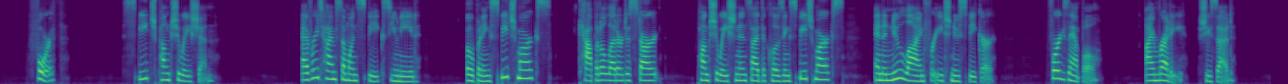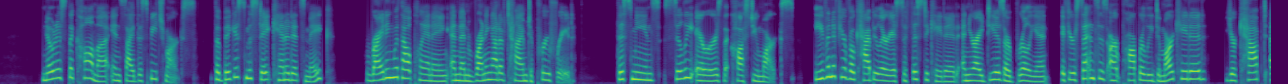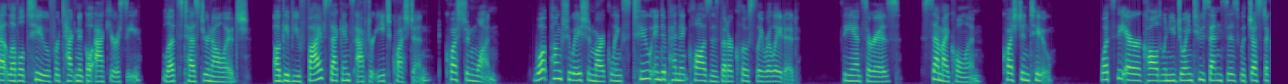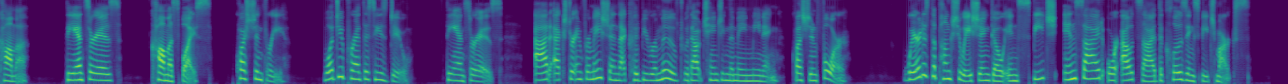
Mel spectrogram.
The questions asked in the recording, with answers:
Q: Where does the punctuation go in speech inside or outside the closing speech marks?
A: The answer is inside.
